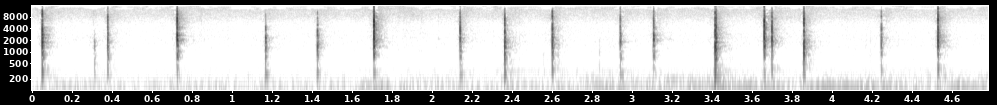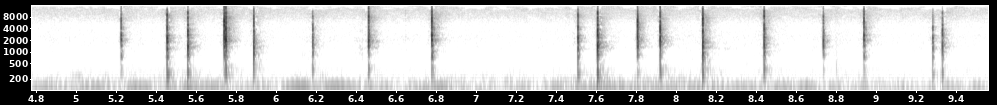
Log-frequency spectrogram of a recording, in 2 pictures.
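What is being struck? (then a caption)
Small paperboard box. Long acrylic nails tap the printed face of a small paperboard Yardley soap box held upright on fur. About thirty sharp, dry, bright clicks come in an uneven rhythm, each stopping instantly with no ring, over a faint low rumble.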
